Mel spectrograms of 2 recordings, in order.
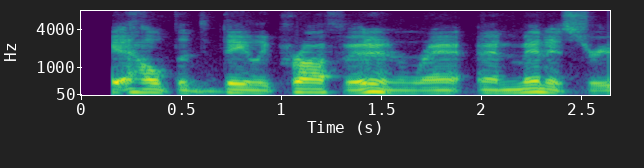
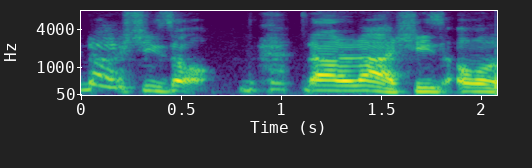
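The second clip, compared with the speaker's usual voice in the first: higher, louder insistent no; imitating the refusal; 9 semitones higher, 4 dB louder than usual. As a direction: brush it off, high and firm. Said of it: "he's like".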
